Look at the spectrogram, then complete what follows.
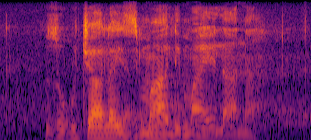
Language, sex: Zulu, male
